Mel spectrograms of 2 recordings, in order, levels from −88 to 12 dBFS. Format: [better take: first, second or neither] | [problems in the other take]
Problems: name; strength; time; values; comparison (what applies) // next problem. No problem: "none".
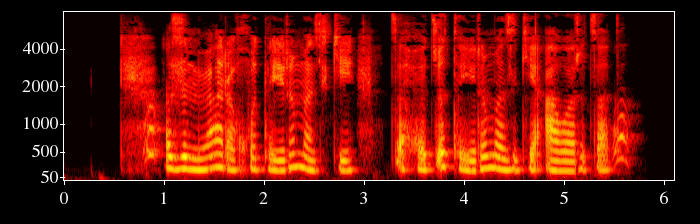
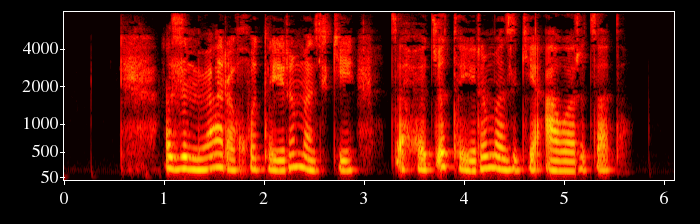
second | noise reduction (neural mask model Resemble Enhance denoiser)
